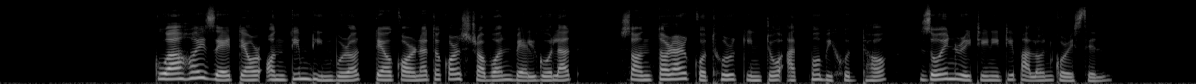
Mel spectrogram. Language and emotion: Assamese, neutral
